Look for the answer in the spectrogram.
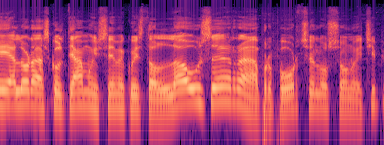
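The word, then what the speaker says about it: Low-Sir: Allora, adesso facciamo un pezzo che si intitola Loser, scritto però non all'inglese, scritto Low, L-O-W, trattino, Sir. Che si legge Loser.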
